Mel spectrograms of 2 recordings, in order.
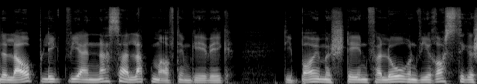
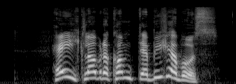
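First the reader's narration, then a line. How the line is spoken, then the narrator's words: Calling out. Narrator (German): ruft Lara ihrer Zwillingsschwester Sophie zu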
